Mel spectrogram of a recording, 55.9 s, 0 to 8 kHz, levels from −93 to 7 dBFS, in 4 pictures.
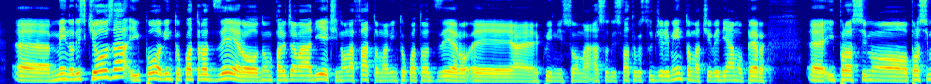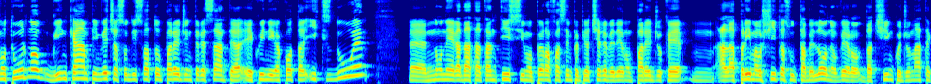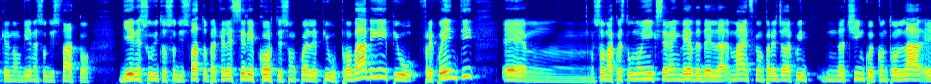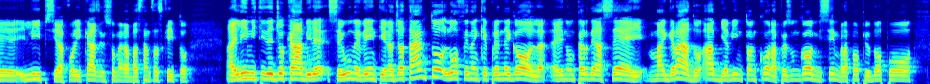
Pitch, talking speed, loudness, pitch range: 165 Hz, 160 wpm, -26 LUFS, 150-185 Hz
